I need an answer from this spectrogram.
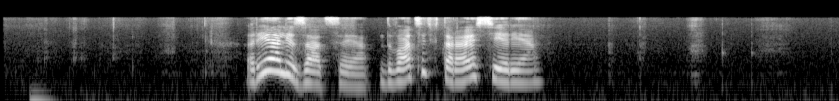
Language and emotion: Russian, positive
